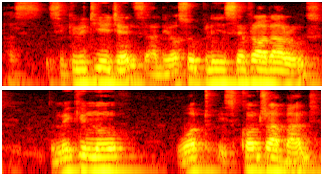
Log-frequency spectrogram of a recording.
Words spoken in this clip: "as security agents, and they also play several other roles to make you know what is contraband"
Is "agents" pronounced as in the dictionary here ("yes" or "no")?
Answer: yes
